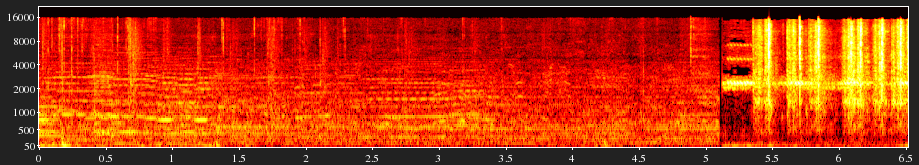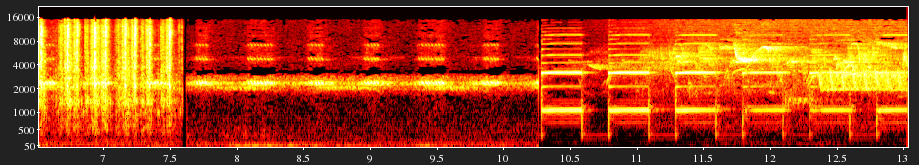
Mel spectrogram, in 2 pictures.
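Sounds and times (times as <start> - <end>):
high alarm clock beeping: 10.3 - 13.0
lower alarm beep pattern: 10.3 - 13.0.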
